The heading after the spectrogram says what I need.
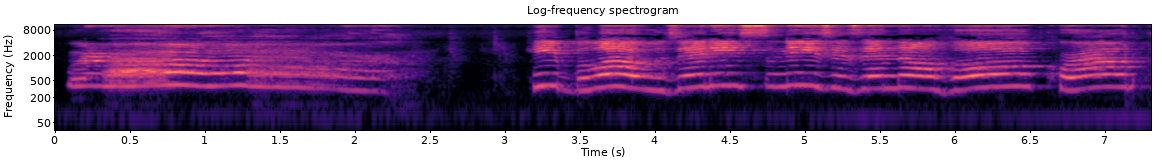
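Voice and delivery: big loud storybook roar. A narrator's reading. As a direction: let the roar burst out. Bear roars and sneezes.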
